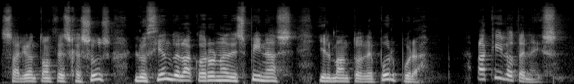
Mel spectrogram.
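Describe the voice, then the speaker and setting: A man who teaches the Bible, reading his book aloud with commentary, expressive and with occasional slips. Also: fairly high pitch, normal speed.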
